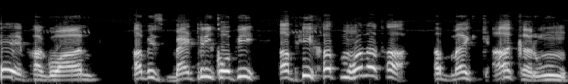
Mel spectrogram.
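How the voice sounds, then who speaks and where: In a cartoonish character voice, the speaker moves at a fairly slow pace with very wide pitch swings. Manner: talks to himself aloud.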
